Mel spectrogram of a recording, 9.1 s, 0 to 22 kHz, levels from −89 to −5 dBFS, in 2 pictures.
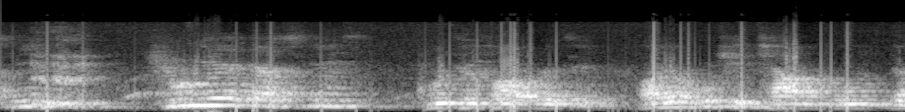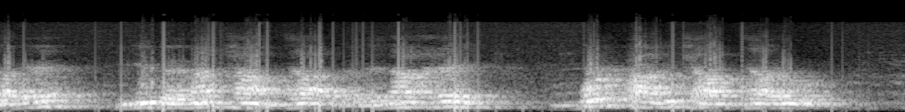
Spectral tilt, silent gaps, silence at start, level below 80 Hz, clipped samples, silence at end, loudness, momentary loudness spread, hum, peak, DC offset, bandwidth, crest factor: -8 dB/octave; none; 0 s; -44 dBFS; under 0.1%; 0.25 s; -11 LUFS; 10 LU; none; 0 dBFS; under 0.1%; 9.6 kHz; 12 dB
